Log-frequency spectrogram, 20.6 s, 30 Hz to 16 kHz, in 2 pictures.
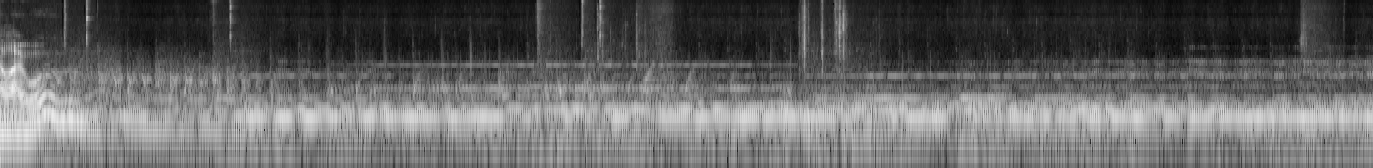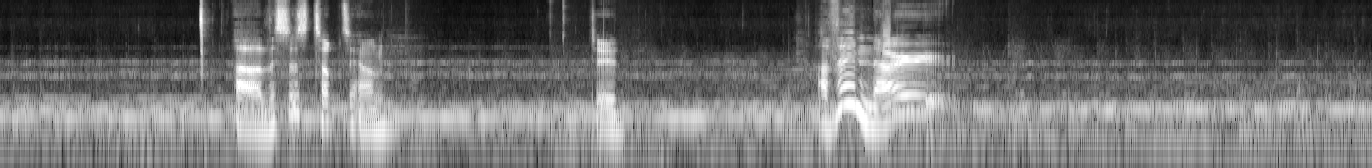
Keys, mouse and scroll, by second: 0.5 middle click, 1.6 click, 4.3 click, 6.2 ctrl+w, 11.7 scroll up 1, 13.0 scroll up 1, 14.4 click, 20.0 scroll down 2.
